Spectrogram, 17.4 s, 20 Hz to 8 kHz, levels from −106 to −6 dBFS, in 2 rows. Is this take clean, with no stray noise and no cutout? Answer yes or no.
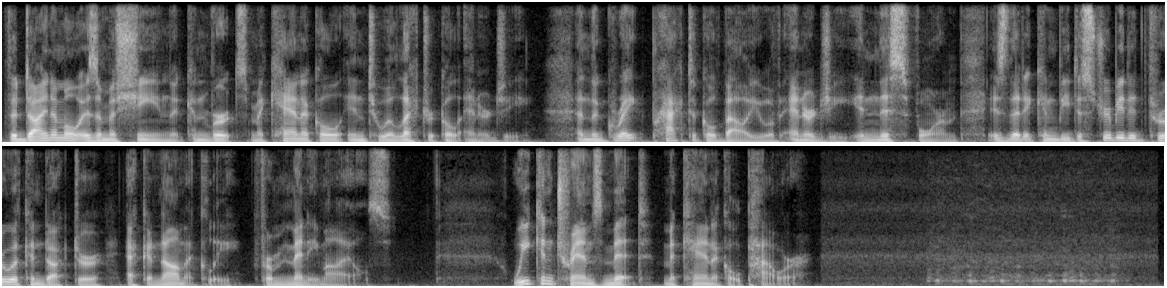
no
